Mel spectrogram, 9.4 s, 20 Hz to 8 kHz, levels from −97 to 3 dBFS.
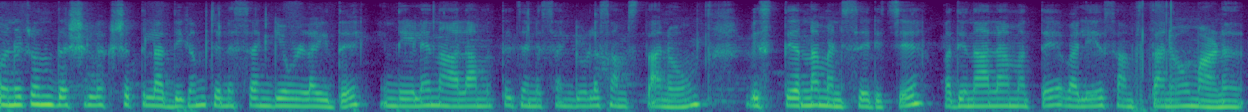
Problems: low volume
